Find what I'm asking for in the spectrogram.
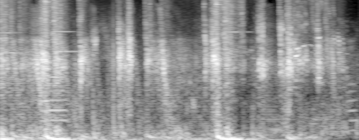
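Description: Rapid gunfire in the Roblox Rivals video game, a close, loud burst of repeated cracking shots in uneven clusters with no pauses longer than a beat.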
